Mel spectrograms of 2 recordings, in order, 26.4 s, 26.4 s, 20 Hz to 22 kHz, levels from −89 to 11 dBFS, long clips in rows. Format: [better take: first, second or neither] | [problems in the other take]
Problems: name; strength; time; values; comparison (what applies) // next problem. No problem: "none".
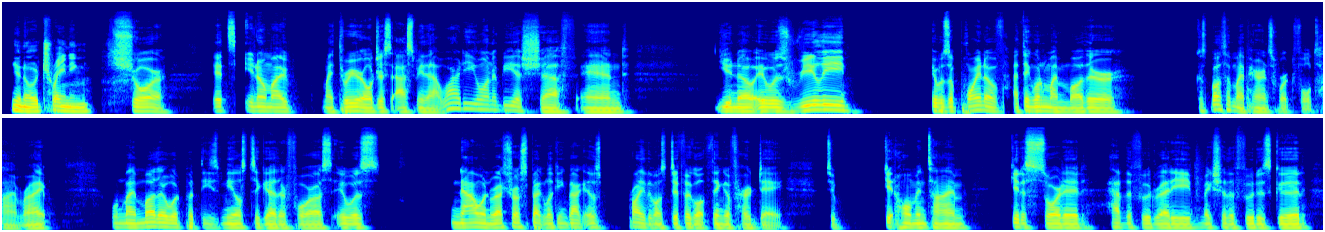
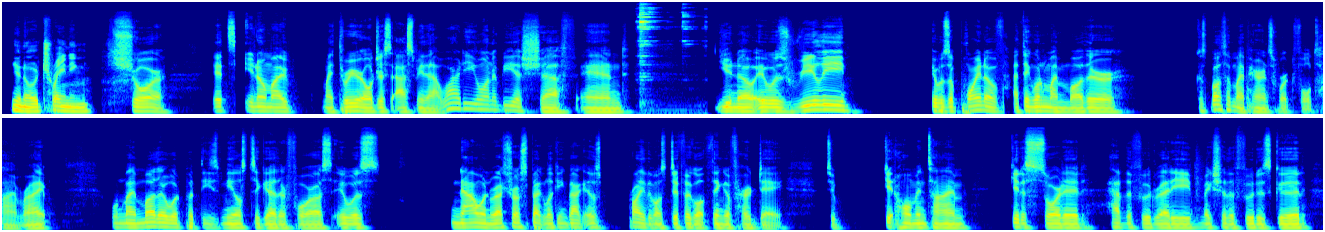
first | jangling keys; loud; at 6.5 s; peak 6 dB above the speech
